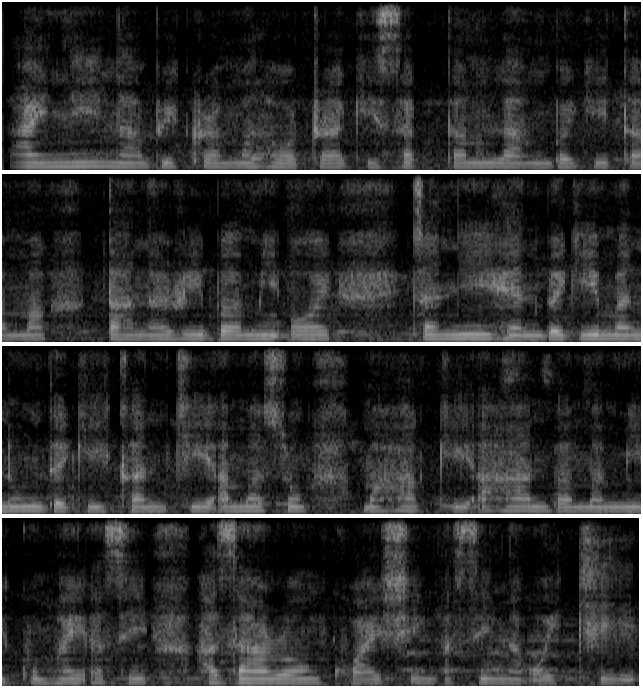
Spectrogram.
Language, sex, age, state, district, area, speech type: Manipuri, female, 30-45, Manipur, Chandel, rural, read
